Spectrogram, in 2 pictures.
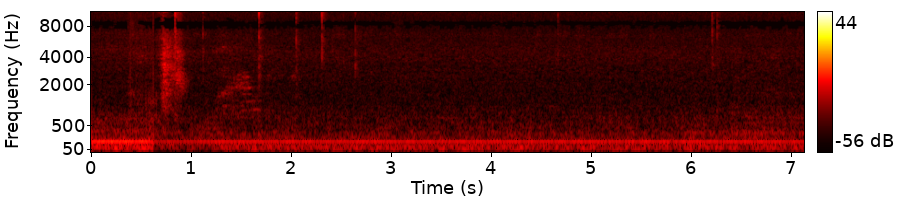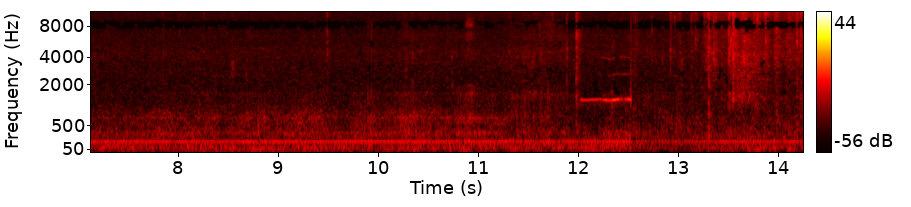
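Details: Maple the cat purring steadily, a continuous low rumbling drone with a constant hum above it; a brief short tone near the end and faint rustles.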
